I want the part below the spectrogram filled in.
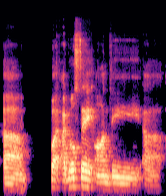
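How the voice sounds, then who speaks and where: Low-voiced man in an echoey room. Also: expressive, takes it slowly, fairly bright tone. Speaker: panel guest. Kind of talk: casual tech chat on a call.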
